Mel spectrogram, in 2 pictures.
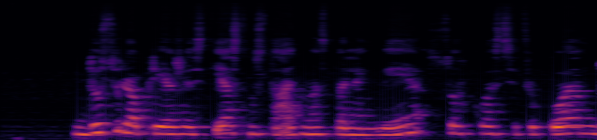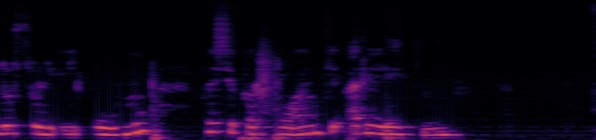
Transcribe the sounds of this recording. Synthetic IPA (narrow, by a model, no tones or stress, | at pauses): d̪ʊsʊlʲoːpʲɾʲiɛʒɐsʲt̪ʲiɛsnʊst̪ɑ̰ːt̪ʲiːmɐspɐlʲɛŋʲɡʲʋʲeːjɛsʊklˠɐsʲɪfʲɪkuɔjɛnd̪ʊsʊlʲʊiːuːmuː | pɐsʲɪkɐɾt̪oːjɛnʲt̪ʲɪʔɐɾʲlʲeːt̪ʲɪnʲiː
